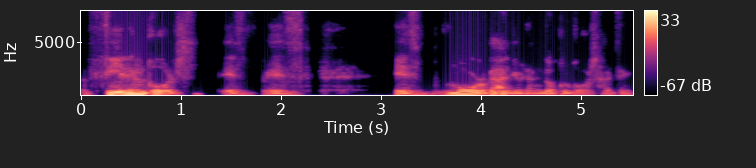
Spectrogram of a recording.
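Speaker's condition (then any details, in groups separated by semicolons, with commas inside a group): Cleft lip and palate; rhinoplasty likely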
